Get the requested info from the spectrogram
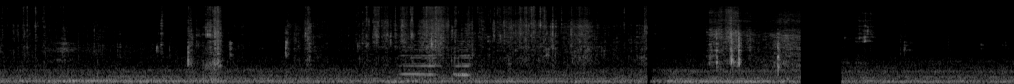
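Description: A man eating a burger: bites and chewing, with the paper wrapper rustling and crinkling in his hands, over a steady low hum in the car cabin.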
